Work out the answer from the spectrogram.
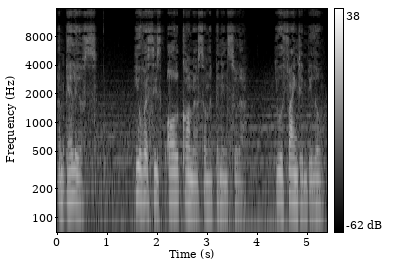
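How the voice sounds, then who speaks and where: An actress playing a grave informant in a video game, briefing with a serious, deliberate and dramatic delivery. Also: female voice, a bass voice, steady tone, a little mellow, faint music behind. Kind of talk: video game character acting.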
